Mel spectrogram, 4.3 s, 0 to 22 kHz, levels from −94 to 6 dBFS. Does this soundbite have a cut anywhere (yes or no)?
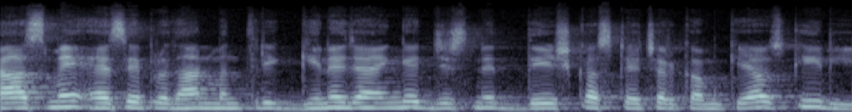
no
